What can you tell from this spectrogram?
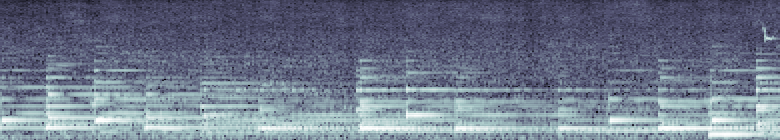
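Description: Slow, gentle piano music: single notes and chords struck about once a second, each ringing and fading before the next.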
